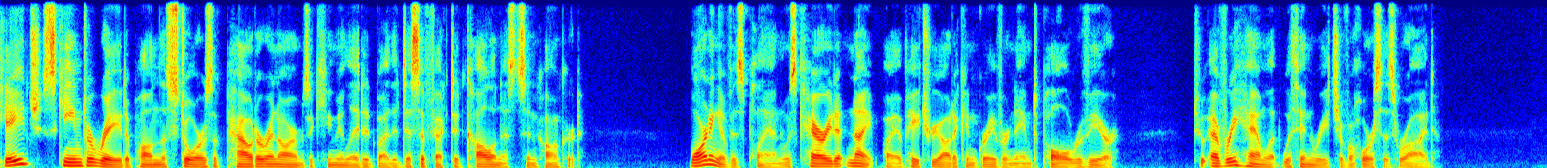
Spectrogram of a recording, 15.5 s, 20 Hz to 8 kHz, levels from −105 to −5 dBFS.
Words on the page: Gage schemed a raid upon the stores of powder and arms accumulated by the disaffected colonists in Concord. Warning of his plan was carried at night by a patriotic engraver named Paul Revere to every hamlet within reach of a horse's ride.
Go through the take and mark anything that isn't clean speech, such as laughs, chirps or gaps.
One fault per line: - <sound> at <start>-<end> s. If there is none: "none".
none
